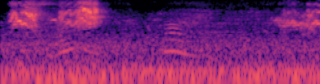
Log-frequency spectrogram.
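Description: Birds give a few brief squawks and chirps close by, with short bright calls scattered over a low background hum.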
